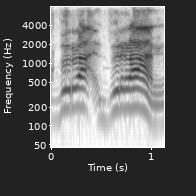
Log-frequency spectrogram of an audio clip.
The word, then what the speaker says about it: Varun: Isn't that how you say it? No. VARU and Varun. It's Varun, right?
